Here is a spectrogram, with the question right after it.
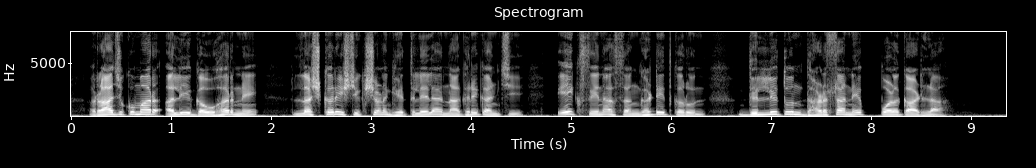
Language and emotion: Marathi, neutral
